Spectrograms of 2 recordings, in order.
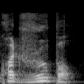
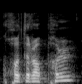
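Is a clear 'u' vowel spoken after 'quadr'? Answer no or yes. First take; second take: yes; no. First: A clear 'u' vowel is heard after 'quadr'. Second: No clear 'u' vowel is heard after 'quadr'. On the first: The speaker calls it right. "There's a U in there" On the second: The speaker calls it wrong. "if you've watched figure skating here in Korea, uh, this is pronounced quadruple"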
